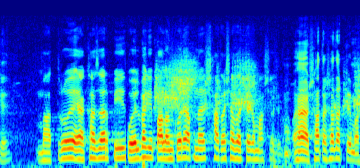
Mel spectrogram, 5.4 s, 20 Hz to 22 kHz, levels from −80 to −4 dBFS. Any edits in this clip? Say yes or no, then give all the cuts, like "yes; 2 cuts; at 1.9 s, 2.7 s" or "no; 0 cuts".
yes; 1 cut; at 1.9 s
